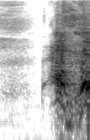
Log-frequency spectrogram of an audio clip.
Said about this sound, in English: That's good. I like doing a loud, exaggerated sneeze. I exaggerate my sneezes slightly to that was slight? Yeah. I'll put a little bit of flourish on them so that they don't seem as enormous as they actually are.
